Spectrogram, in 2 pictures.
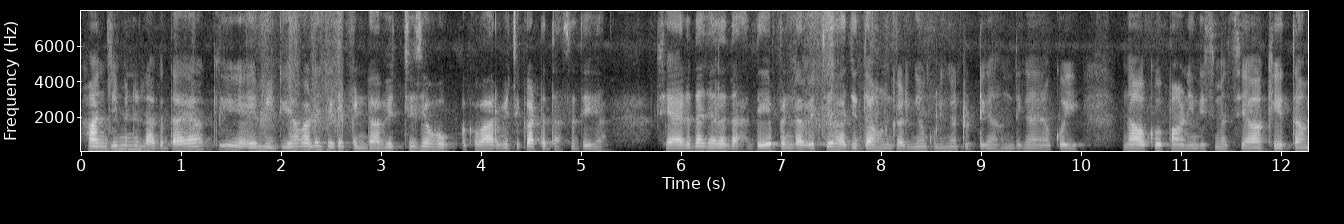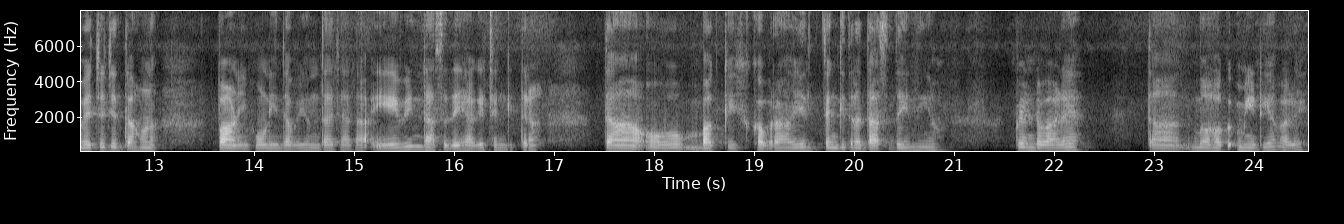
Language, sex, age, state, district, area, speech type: Punjabi, female, 45-60, Punjab, Hoshiarpur, rural, spontaneous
